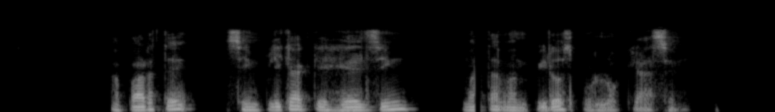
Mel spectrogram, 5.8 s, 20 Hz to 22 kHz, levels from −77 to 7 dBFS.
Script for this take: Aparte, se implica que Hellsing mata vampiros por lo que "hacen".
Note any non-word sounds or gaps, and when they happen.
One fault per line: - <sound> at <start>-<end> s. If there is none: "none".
- dropout at 3.6-3.6 s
